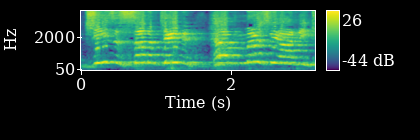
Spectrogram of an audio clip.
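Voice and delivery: prayer rising into a high shout; building cry for help. Acted. Parent praying for prodigal child and marriage, building cry. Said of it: "are you crying out to Jesus like that".

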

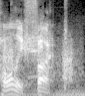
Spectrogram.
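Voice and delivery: ordinary talk, nothing marked

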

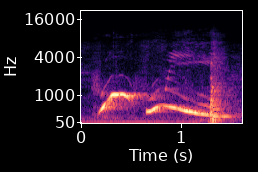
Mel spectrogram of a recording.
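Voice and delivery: high, loud, slow drawn-out whoop; wild whoop. Acted. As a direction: stretch it out like a giddy war cry. Giant chasing, roaring.

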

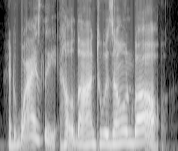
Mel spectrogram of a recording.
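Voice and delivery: ordinary delivery, nothing marked

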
